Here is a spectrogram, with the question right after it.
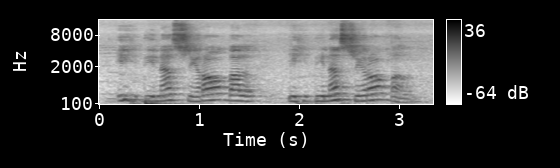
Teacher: Kemudian kalau makhraj ini ee yang saya dengar hak-nya kurang dalam sedikit, Mbak. Hak itu kan ditenggorokan yang paling bawah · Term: makhraj ha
